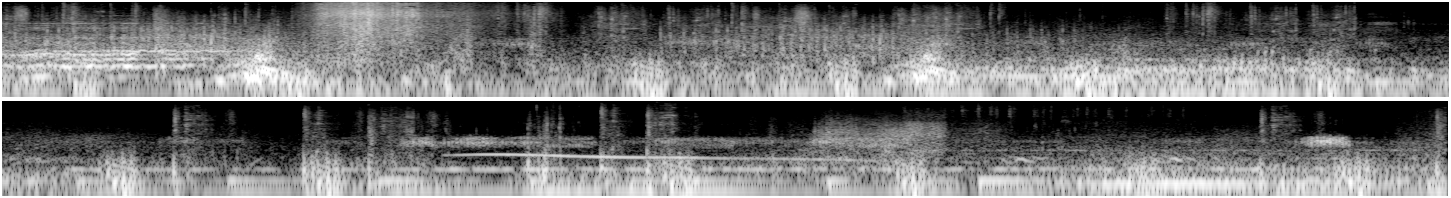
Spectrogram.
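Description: Footsteps crunch through grass and gravel.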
